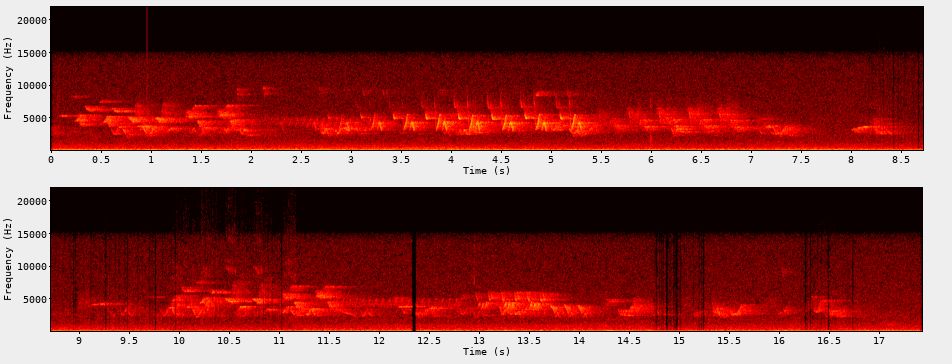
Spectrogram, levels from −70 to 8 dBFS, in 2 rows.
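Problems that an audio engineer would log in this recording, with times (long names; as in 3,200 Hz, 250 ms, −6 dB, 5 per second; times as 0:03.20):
0:00.96: click
0:08.18–0:11.18: clipping −25 dBFS
0:12.33–0:12.37: drop-out 42 ms
0:14.73–0:15.29: clipping −28.5 dBFS
0:16.18–0:16.78: clipping −26 dBFS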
